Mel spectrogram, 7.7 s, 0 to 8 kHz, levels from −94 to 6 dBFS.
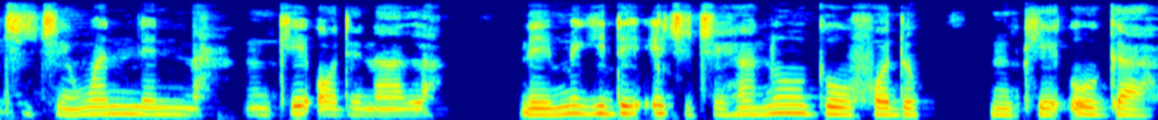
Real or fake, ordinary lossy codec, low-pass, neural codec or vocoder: real; none; 7.2 kHz; none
